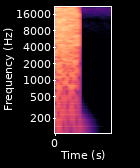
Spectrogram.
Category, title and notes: Instrument samples > Synths / Electronic
databent closed hihat 4
A databent closed hihat sound, altered using Notepad++
hihat, percussion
